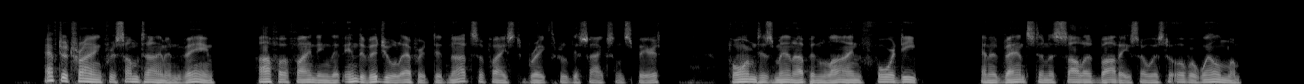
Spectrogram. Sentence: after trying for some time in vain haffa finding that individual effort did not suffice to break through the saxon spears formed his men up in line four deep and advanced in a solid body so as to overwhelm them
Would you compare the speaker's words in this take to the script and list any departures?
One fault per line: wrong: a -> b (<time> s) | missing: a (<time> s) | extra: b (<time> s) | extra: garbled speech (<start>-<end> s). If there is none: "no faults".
no faults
